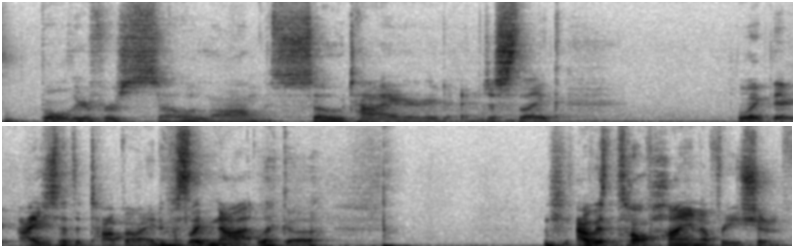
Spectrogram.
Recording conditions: sounds in the background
